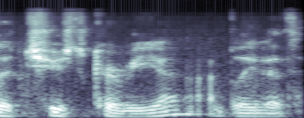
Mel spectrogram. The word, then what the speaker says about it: churrascaria: And we went to Texas de Brazil, which, if you don't know, it's called a churrascaria. I believe that's how you pronounce it.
